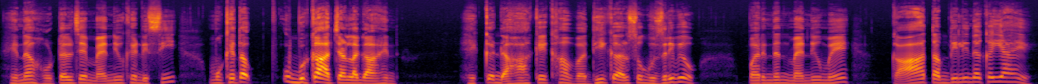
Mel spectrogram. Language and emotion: Sindhi, disgusted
